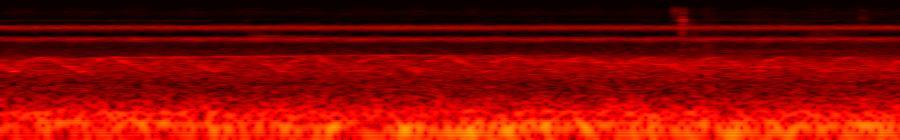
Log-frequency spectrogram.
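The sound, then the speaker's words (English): Wailing emergency vehicle sirens passing outside rise and fall repeatedly, steady and continuous over a low rumble of traffic, with no one speaking. “I hear sirens.”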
